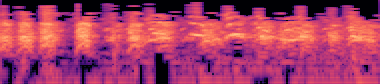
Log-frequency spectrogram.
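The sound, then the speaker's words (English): King, the husky Eskimo lead sled dog of Sergeant Preston in The Challenge of the Yukon, barks and yips in a rapid, excited run of overlapping calls, loud, continuing without pause for several seconds with no talking. “The Wonder Dog King, swiftest and strongest of Eskimo lead dogs, blazes a trail through storm and snow for Sergeant Preston as he meets the Challenge of the Yukon.”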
